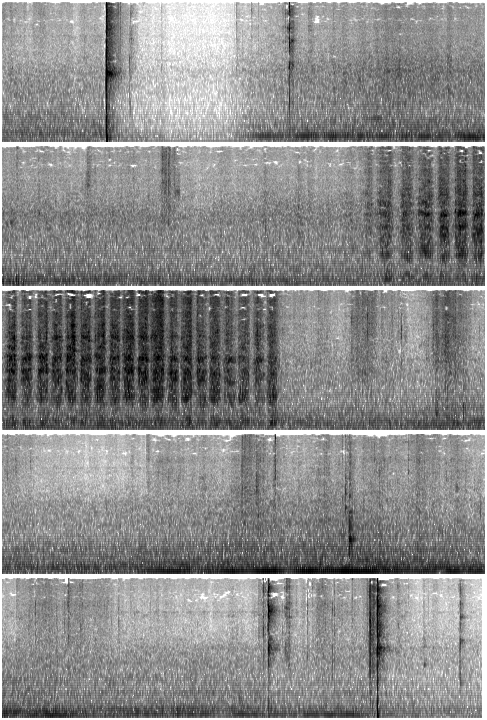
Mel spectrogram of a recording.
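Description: Pruning shears snip through a woody branch.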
